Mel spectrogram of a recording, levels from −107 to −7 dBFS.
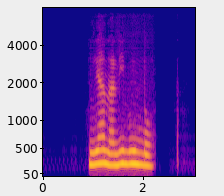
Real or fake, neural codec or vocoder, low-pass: fake; codec, 16 kHz, 0.5 kbps, FunCodec, trained on LibriTTS, 25 frames a second; 7.2 kHz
